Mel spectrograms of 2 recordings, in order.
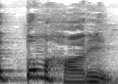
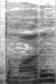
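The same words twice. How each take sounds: First: तुम, a small gap, then हारे; split by juncture. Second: तुम्हारे as a single word; joined without pause. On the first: Teacher showing two words, तुम and हारे apart. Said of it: "मतलब तुम हार गए". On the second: Teacher joining the words, तुम्हारे with no gap. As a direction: run तुम into हारे as तुम्हारे. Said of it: "इसी को जोड़ दो तो हो जाता है". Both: Shown as a demonstration.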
